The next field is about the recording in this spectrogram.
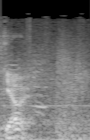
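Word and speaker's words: Cabba: Sé que pone Kaba, pero la pronunciación es Kyabe. En el anime es Kyabe, tío.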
